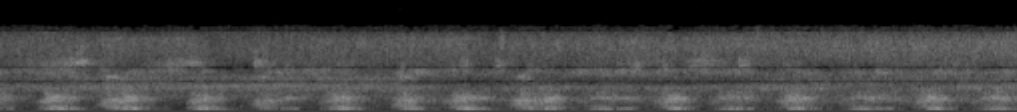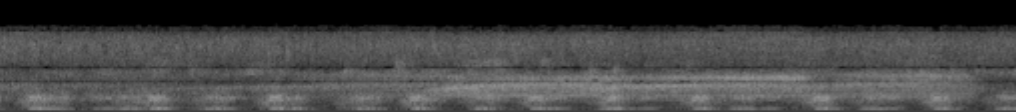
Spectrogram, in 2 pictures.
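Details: Green tree frog calling in a fast, steady series of short nasal croaks, roughly two or three per second, each a low pulsed note with bright overtones, over a constant hissing background.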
